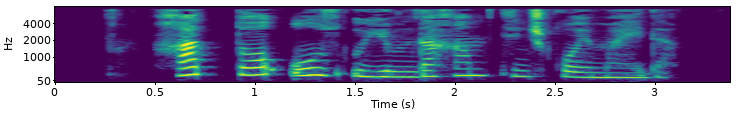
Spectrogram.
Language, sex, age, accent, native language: Uzbek, female, 18-24, Qashqadaryo, Uzbek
